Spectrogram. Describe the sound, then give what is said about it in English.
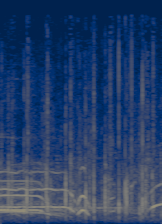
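Crowd applauding at an outdoor gathering in Union Square Park, scattered sharp claps mixed with whooping, cheering voices that rise and fall over the clapping. “How about a round of applause for Pamela Rice?”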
